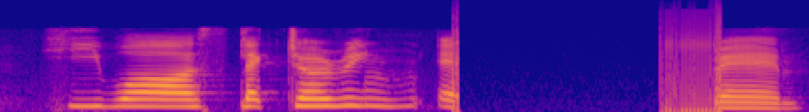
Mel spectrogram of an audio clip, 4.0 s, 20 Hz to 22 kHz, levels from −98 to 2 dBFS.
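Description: At 2.26 s a live cable is pulled and plugged in again while the speech is running, breaking the signal path. The break gives a sharp pop, then close to silence for about 1.29 s. As the plug goes back in, only its tip makes contact at first, so the ground is missing and a 50 Hz mains buzz lasts about 0.28 s. A second pop marks full contact, and the sound returns at 3.6 s.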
